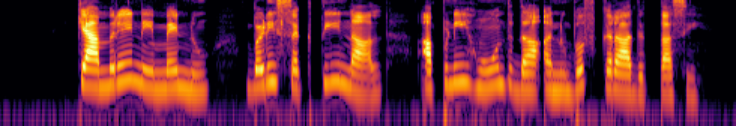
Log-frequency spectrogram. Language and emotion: Punjabi, neutral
